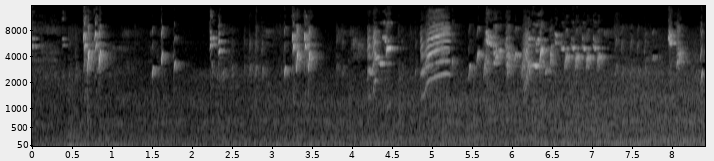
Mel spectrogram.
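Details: European goldfinch song: bursts of bright, high twittering notes and quick upward-sweeping chirps, separated by short pauses, over faint low background hum.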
